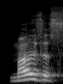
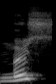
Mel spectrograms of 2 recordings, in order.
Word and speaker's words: Moses: In the centers, I've got Moses Sully, but it's pronounced Moose Sully.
